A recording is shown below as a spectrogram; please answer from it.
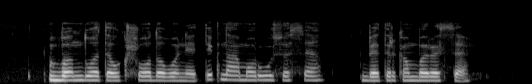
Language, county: Lithuanian, Šiauliai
